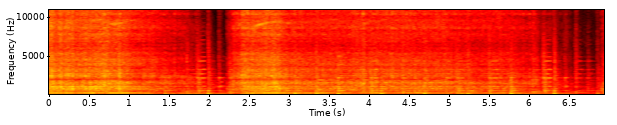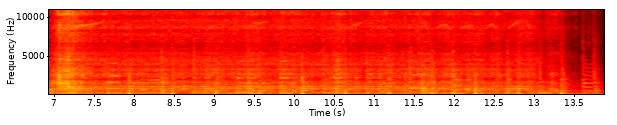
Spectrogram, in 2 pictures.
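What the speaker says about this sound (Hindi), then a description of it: "इसको मैं ग्राइंडर में डालकर पीस लूँगी" A mixer grinder runs on a warm cooked mixture for a curry, its motor whine loud and steady and pausing briefly twice, with rhythmic knocking from the jar throughout.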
